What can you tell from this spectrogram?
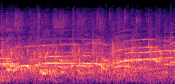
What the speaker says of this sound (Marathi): त्यामुळे एकदा जोरदार टाळ्या झाला पाहिजे तिच्यासाठी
